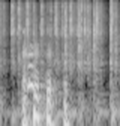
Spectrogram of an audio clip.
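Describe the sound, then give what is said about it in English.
Rapid, uneven clicking of short-travel keys on an Apple MacBook Pro laptop keyboard, fairly loud, with a brief murmur of a voice underneath during the first second. “For not traveling very far, the keys are very loud.”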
